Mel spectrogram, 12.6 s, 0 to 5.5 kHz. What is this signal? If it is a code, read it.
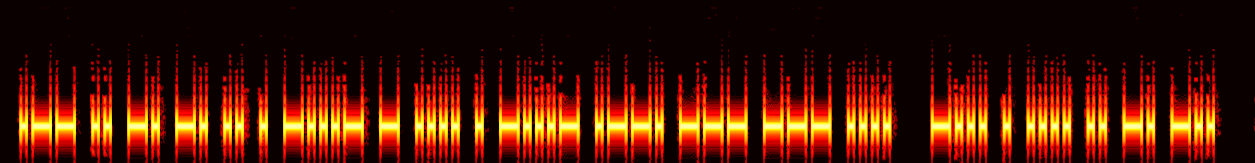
Morse code, heard as a keyed tone, about 20 wpm, 600 Hz. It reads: WINNIE<BT>THE<BT>POOH BEHIND
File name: cw-books / winnie-the-pooh / winnie-20wpm-page-0111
